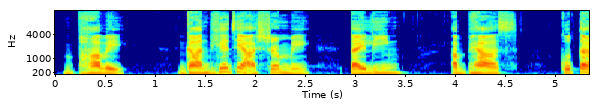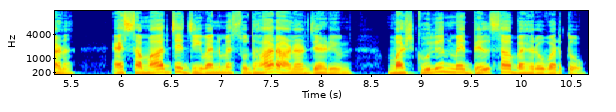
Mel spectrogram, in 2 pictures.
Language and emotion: Sindhi, neutral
